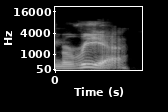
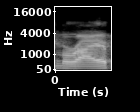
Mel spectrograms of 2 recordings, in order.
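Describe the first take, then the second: First: It is said the British way. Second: It is said the American way.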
